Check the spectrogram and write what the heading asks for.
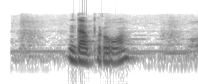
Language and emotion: Russian, positive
